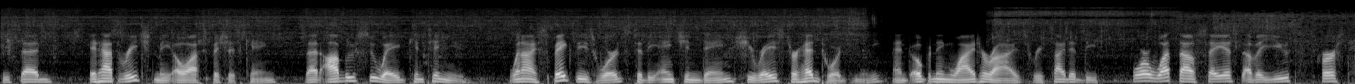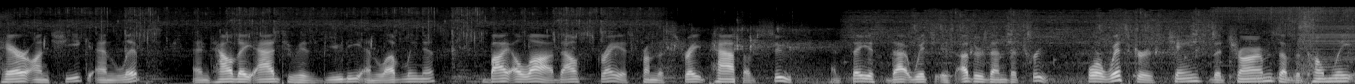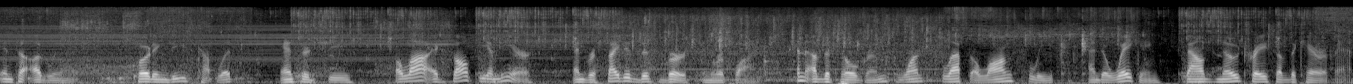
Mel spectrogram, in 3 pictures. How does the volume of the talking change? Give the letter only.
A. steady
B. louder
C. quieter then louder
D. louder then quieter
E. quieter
A.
